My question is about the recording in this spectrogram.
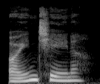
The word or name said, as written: øjentjener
